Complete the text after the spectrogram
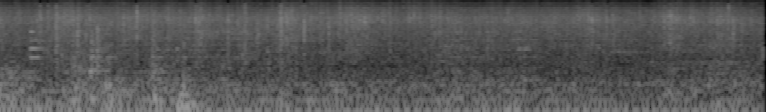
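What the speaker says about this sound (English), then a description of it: "we're just going to fry these until they're a little bit soft and brown" Steady, crackling sizzle of garlic and onions frying in hot oil, continuous and fairly loud throughout, with no voices.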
